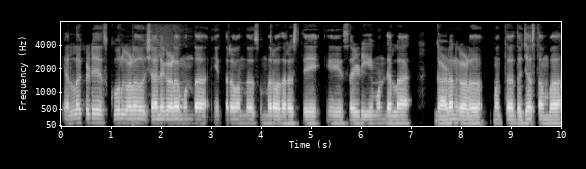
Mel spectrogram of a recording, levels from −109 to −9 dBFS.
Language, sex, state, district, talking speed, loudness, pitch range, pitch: Kannada, male, Karnataka, Bijapur, 125 wpm, -24 LUFS, 110-115 Hz, 110 Hz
